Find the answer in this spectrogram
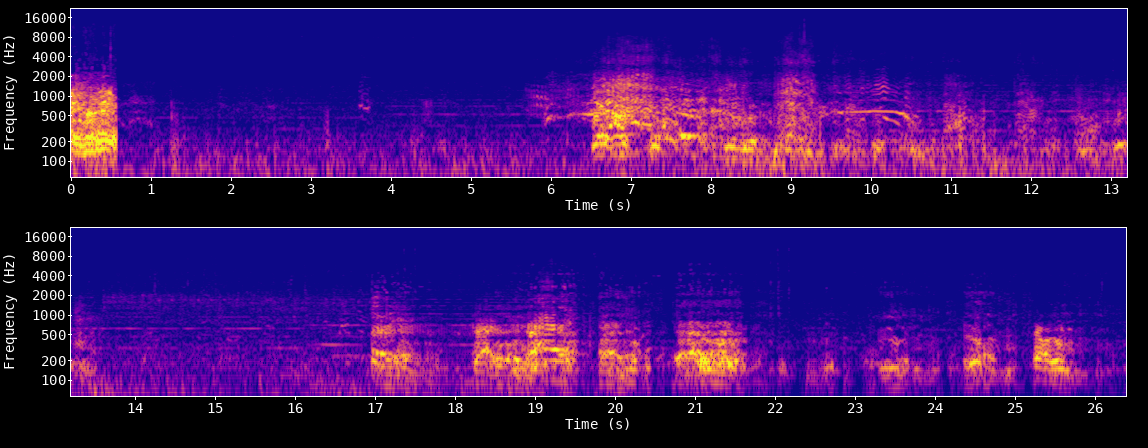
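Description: Lions growling and roaring during fights, in bursts: a loud spell of roaring from about six seconds in, then quieter, then a run of short roars about a second apart through the second half.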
